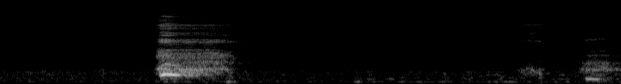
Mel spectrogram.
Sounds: Sigh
